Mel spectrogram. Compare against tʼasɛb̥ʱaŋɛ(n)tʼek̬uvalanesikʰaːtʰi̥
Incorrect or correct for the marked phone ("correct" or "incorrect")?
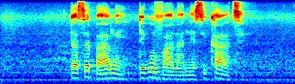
incorrect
